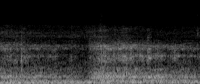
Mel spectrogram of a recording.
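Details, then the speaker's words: Window AC fan motor removed and run on the bench: rough, gritty rumble under an uneven whirring hum from failed bearings with balls missing; fix is replacing the bearings. "देखिए, इसे देखिए। तो, window AC की motor इस तरह की आवाज करती है।"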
